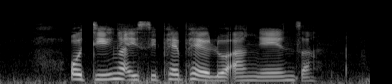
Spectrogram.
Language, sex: Zulu, female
